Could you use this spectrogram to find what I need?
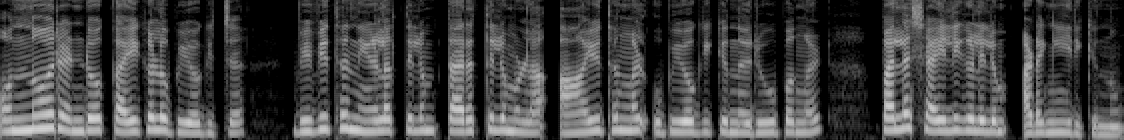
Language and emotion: Malayalam, neutral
